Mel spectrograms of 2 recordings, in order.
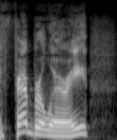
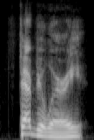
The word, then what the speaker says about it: February: Or is it February with the R in it? I most Wisconsin say February. The R is silent. But I think grammatically speaking, February is the right way to say it.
